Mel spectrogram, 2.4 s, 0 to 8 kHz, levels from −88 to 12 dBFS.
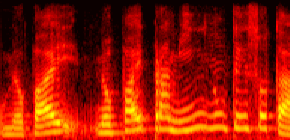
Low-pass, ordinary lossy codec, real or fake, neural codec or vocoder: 7.2 kHz; Opus, 16 kbps; real; none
